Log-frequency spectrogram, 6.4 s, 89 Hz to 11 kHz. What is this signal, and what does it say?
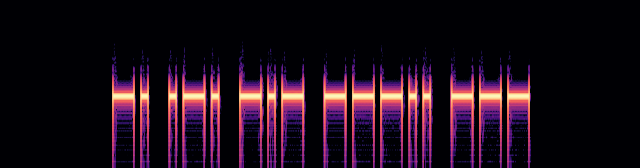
Morse code, heard as a keyed tone, about 17 wpm, 700 Hz. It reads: NRK8O
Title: Code Groups - 5 Letter:Numbers - 17wpm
